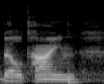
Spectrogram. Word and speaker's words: Beltane: and then of course there's beltane sometimes called bell tine there's there's different ways of pronouncing in this course this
